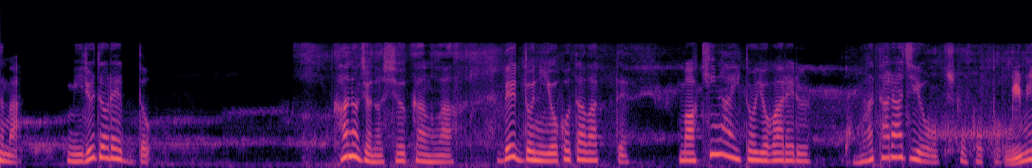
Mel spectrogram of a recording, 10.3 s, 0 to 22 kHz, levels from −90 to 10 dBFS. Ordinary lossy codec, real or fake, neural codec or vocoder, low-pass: none; fake; codec, 16 kHz, 4 kbps, X-Codec, HuBERT features, trained on LibriSpeech; none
